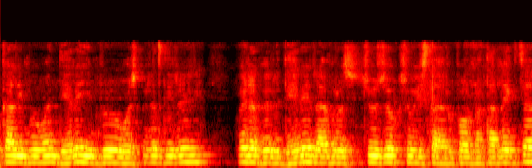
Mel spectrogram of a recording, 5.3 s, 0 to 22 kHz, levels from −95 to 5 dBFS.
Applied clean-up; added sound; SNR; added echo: none; none; none; reverberation time 0.3 s.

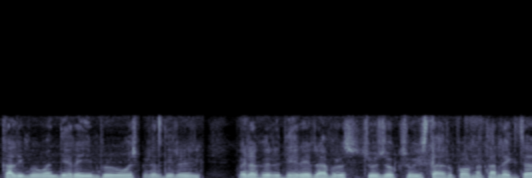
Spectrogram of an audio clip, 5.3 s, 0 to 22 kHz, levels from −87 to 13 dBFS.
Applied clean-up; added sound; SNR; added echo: none; none; none; none.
